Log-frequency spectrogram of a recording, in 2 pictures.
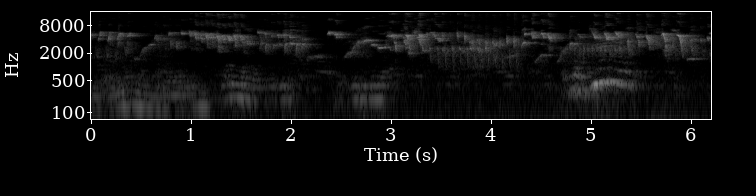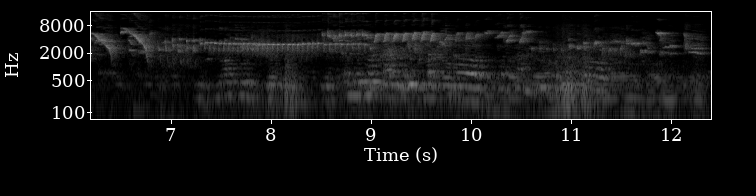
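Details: Canary singing to arouse a female for mating; a long continuous flow of high trills, bell-like notes and rolls, with softer lower twittering underneath.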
